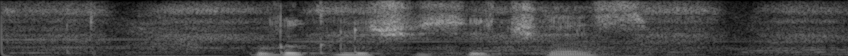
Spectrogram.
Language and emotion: Russian, neutral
